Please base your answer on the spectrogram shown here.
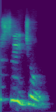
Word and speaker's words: schedule: Jadi mereka ini orang Inggris bacanya itu schedule, gak ada ke-nya, ya. Kenapa kita bacanya itu ada ke-nya? Karena ini nih, ya. Nah ini C-nya di sini kita baca ke. Tetapi kalau misalnya orang British itu digabung, jadi kayak SCHE itu tadi dibacanya she.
